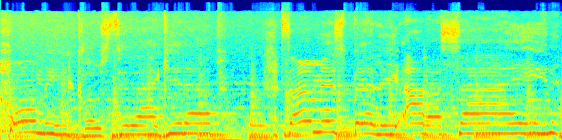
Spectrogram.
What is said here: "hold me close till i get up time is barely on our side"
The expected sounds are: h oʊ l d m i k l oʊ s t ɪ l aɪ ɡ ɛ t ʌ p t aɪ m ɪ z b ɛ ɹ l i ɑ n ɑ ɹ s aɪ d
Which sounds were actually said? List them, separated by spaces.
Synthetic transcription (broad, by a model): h oʊ l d m i k l oʊ s t ɪ l aɪ ɡ ɛ t ʌ p s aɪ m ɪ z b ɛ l i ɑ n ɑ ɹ s aɪ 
